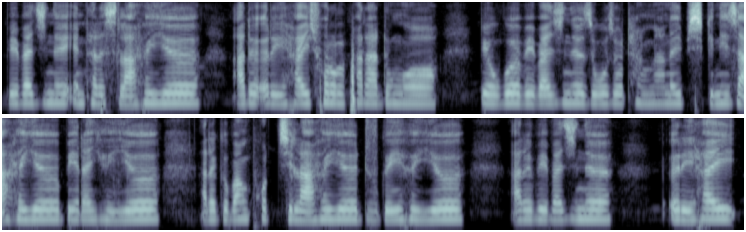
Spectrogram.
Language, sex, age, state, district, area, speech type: Bodo, female, 60+, Assam, Kokrajhar, urban, spontaneous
